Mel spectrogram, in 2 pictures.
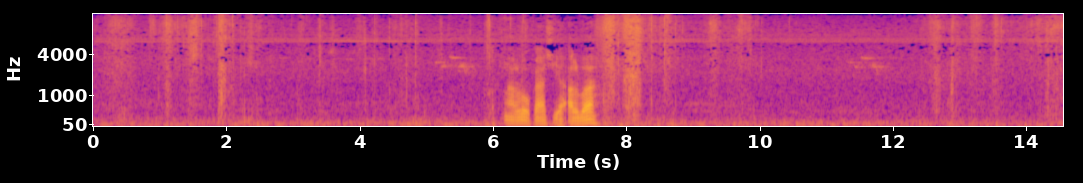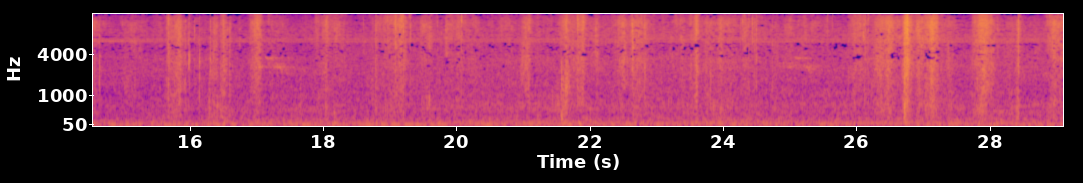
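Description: Dry leaves rustle and crackle underfoot.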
